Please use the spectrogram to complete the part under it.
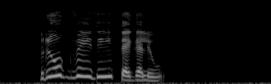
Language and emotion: Telugu, neutral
